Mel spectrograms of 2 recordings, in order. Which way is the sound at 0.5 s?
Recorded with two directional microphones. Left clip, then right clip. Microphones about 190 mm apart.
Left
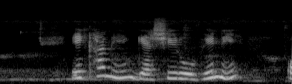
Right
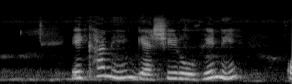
20° right (ahead or behind).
